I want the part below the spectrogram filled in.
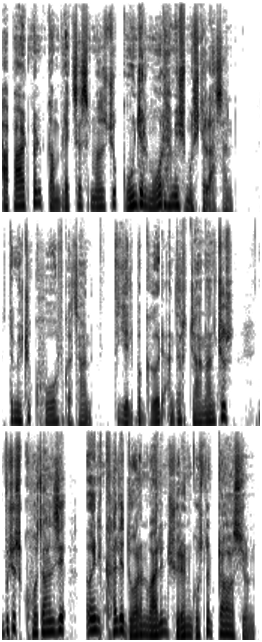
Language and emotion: Kashmiri, fearful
